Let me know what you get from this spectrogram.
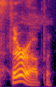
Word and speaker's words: Thurop: His first name is Thurup, like T-H-U-R-O-P. Thurup. Thurup. It's like saying the word syrup, but with like a TH sound. – Thurup. – Thurup. – Thurup. Excuse me. Can you path the thurup? – Can you path the maple thurup? So that's the best way to pronounce his name.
